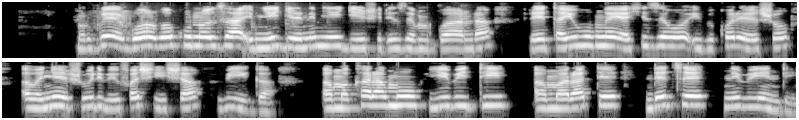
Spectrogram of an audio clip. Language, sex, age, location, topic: Kinyarwanda, female, 50+, Nyagatare, education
